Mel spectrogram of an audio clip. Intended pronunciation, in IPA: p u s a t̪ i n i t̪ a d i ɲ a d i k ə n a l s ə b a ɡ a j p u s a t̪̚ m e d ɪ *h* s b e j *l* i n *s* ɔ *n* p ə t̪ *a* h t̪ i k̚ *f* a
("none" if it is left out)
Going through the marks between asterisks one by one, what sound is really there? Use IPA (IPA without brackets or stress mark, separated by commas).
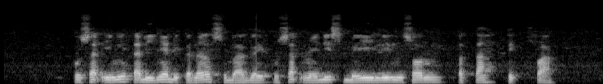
none, l, s, n, a, f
